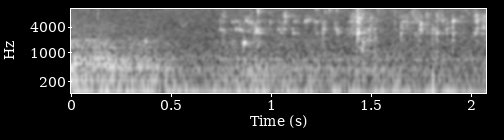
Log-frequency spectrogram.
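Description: Pumpkin ale poured into a glass, giving a quiet, steady trickle of liquid with light fizzy crackle and small splashes, heard close up with no talk.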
